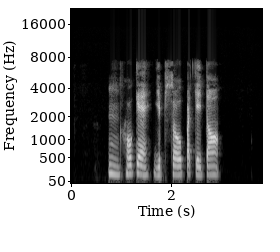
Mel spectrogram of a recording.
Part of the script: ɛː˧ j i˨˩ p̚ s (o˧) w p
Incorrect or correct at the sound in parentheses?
correct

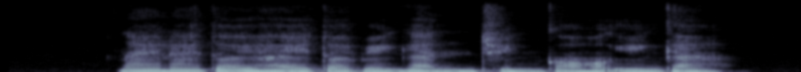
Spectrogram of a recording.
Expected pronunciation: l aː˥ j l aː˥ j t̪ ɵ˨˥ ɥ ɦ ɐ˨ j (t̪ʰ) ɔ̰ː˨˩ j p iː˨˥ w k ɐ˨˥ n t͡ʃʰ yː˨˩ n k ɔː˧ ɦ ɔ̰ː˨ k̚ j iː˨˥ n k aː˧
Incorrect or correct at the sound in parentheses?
incorrect: t̪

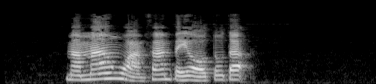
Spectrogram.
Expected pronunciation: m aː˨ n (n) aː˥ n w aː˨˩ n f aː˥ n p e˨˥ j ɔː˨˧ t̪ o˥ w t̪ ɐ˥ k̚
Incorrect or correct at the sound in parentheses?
incorrect: m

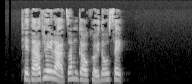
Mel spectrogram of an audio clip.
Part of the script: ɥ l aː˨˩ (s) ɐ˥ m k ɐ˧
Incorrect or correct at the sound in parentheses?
incorrect: t͡s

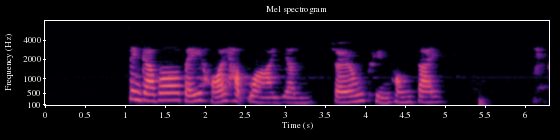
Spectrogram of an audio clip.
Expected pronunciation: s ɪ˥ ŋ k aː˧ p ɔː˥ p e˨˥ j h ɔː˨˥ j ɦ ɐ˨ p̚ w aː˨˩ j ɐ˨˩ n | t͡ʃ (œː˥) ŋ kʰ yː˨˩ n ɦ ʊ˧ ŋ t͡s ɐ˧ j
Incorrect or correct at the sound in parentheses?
incorrect: œː˨˥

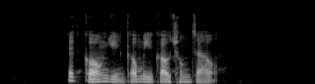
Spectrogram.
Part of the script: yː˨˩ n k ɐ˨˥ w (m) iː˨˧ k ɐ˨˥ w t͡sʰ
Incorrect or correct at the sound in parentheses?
correct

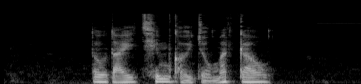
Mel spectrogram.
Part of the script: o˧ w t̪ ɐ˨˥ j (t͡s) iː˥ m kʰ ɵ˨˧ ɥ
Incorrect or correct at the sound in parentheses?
incorrect: t͡sʰ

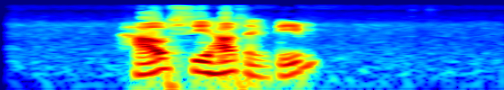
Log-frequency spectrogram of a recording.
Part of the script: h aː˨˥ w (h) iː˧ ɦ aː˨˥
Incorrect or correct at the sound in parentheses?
incorrect: s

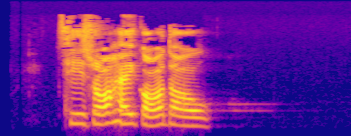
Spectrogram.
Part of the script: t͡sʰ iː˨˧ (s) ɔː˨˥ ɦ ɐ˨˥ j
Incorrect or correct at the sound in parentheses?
correct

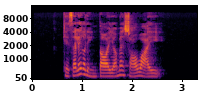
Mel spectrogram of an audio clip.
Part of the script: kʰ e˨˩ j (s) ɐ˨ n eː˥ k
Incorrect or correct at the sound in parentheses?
correct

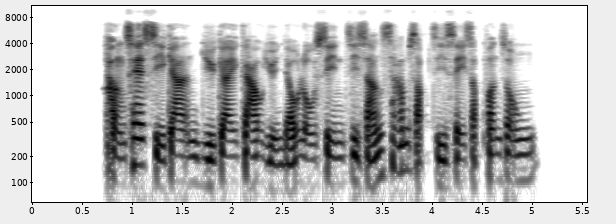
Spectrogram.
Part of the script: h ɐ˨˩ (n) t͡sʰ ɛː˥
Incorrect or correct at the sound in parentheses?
incorrect: ŋ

